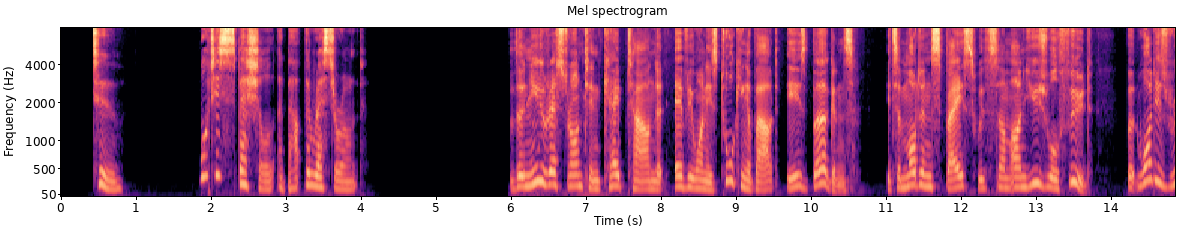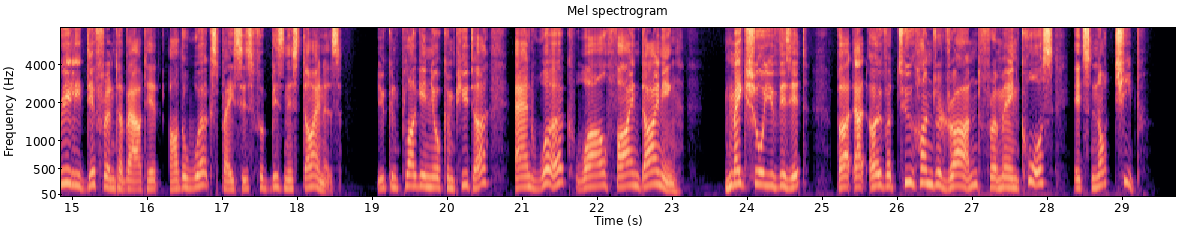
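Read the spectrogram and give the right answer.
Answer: It has workspaces for business diners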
